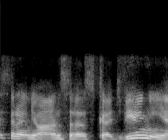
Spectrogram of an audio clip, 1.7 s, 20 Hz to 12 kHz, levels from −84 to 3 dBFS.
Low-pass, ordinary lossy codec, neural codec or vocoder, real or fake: 7.2 kHz; Opus, 64 kbps; none; real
